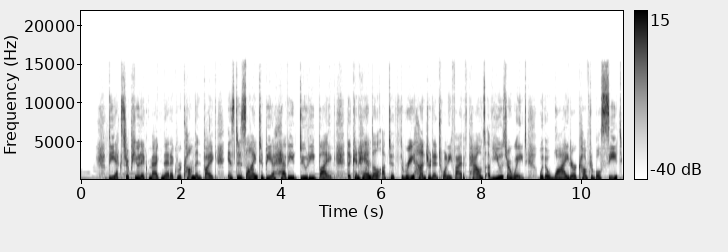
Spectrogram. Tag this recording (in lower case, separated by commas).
music, speech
